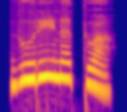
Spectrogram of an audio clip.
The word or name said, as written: ಧಾರಿಣೀಧವ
